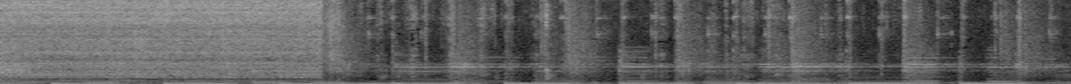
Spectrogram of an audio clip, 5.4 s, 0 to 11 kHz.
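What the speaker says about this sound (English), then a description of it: "Now I will just drill and tap it." A power drill boring and tapping a hole in a metal rod with a 3/16 inch bit, a loud grinding drone broken into rhythmic pulsing bursts with brief pauses, close up and without talking.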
